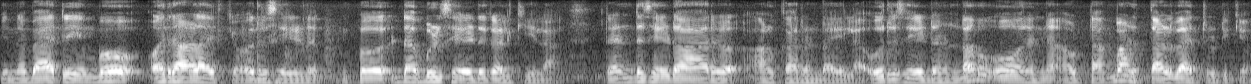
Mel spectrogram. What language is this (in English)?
Malayalam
